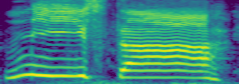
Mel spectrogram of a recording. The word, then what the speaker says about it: Mista: you actually said it wrong. It's Mista. Mista. Sorry, go ahead. I didn't mean to annoy everyone in the audience, but that's how you say it.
